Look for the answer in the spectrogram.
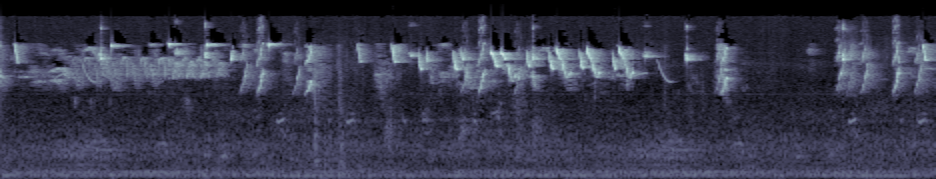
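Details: Saffron finches, female calling and male singing, to encourage a pet finch to sing: a fast trilling run of high notes, then irregular chirps spaced out toward the end.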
